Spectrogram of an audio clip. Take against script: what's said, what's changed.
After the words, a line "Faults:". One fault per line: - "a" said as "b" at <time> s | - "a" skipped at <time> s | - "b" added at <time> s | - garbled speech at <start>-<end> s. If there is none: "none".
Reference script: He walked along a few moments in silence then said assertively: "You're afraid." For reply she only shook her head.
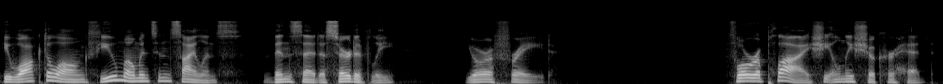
He walked along few moments in silence then said assertively: "You're afraid." For reply she only shook her head.
Faults:
- "a" skipped at 0.9 s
